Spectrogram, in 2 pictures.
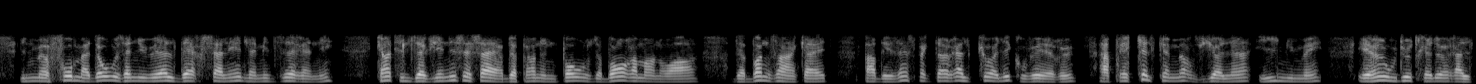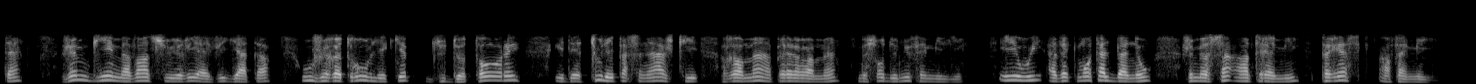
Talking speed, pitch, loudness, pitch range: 165 wpm, 155 Hz, -28 LUFS, 145-170 Hz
